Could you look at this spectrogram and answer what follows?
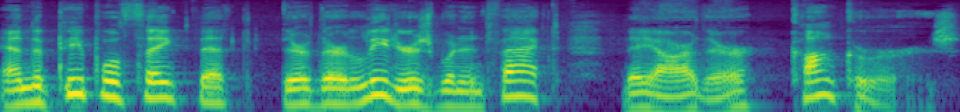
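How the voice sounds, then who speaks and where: With vocal fry and very wide pitch swings, a man speaks at a medium pitch on a very clean recording with a silent background. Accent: American. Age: 90s. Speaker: author and researcher. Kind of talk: interview.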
